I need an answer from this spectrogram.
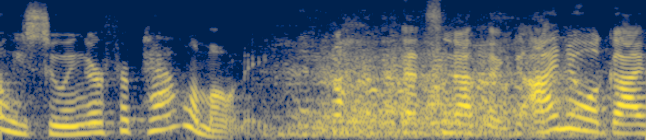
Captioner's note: audience laughs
